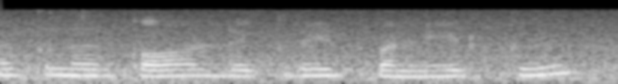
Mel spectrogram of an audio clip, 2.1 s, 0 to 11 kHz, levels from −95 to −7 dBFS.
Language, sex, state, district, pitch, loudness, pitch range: Tamil, female, Tamil Nadu, Nilgiris, 225 Hz, -16 LUFS, 215-230 Hz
